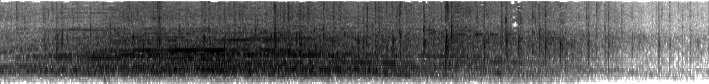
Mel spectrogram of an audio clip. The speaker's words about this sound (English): Somebody give the Lord a shout of praise.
